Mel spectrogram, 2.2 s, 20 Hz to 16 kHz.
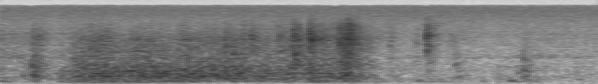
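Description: A loud burst of mechanical scraping and rattling, about a second and a half long, from work on the 747's cockpit panels and window frame, followed by a few light clicks and knocks.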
